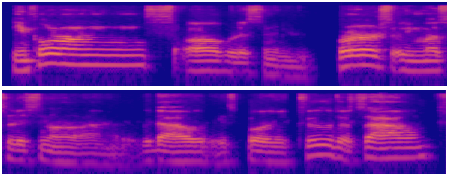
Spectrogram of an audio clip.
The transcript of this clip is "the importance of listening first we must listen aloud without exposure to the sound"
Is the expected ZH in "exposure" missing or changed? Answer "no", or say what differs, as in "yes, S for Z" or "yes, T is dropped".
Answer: yes, Z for ZH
